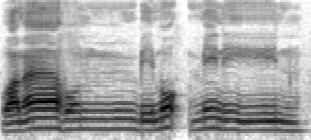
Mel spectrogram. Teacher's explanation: میم ساکن کے بعد با آیا، بھی اخفاء شفوی ہوگا، آواز ناک کے اندر چھپے گی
